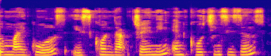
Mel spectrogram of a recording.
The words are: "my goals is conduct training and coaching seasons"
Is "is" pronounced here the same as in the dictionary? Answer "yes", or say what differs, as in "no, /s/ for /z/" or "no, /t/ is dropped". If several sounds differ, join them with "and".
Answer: no, /s/ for /z/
